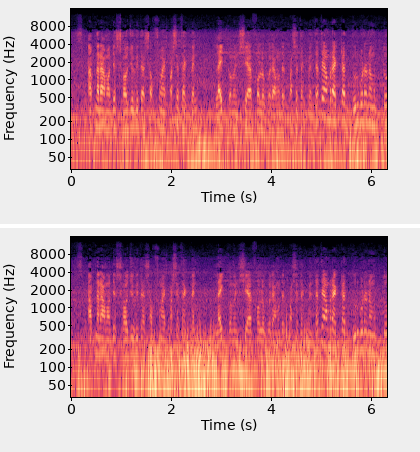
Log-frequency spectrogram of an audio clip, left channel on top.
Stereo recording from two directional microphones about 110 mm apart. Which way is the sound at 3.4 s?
30° left (ahead or behind).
